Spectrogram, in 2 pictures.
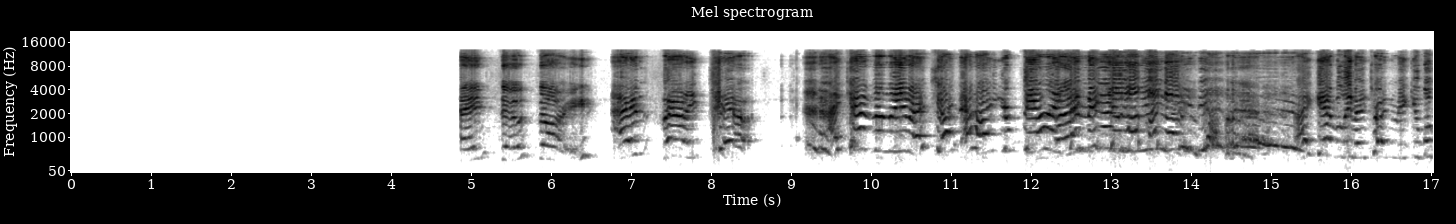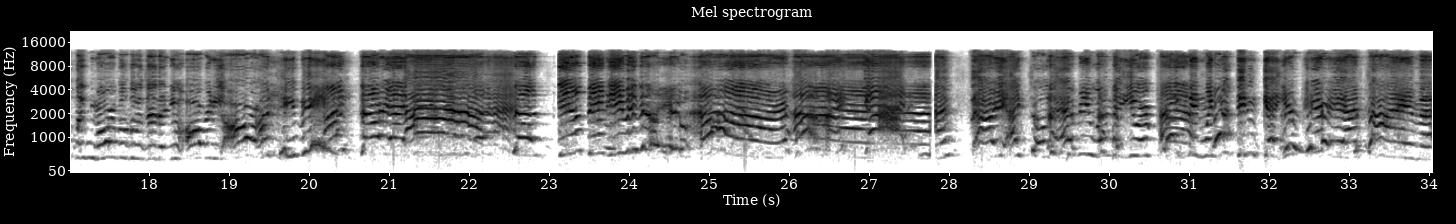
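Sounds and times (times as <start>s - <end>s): women's high-pitched cries: 10.8s - 15.6s, 19.5s - 33.8s
girls shrieking and laughing: 12.0s - 15.4s, 19.5s - 22.8s, 24.2s - 27.8s.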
